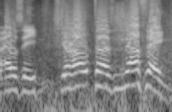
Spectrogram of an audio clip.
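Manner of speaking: loud, slow, drawn-out taunt; mocking shout. Real, not acted. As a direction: jeer it across the room. Taunting a hero after a fight.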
